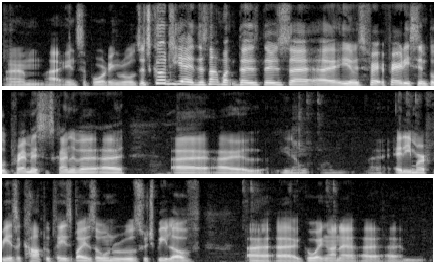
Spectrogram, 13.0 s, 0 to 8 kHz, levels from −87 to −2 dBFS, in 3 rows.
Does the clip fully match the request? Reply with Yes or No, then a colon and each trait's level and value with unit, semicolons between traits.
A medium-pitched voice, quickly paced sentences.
No: very low, 90 Hz; fast, 250 wpm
